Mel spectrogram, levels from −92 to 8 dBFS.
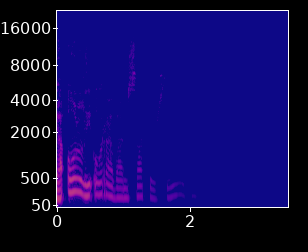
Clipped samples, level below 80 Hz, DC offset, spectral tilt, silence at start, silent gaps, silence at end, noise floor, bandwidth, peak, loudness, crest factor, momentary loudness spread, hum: under 0.1%; under -90 dBFS; under 0.1%; -6.5 dB/octave; 0 s; none; 1.7 s; under -90 dBFS; 16 kHz; -34 dBFS; -55 LUFS; 24 dB; 16 LU; none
